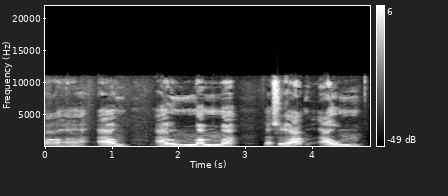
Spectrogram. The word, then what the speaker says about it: Om: Of course, Om is the beginning of something, so it's like Aum, Mama. That sort of Aum, really, it's Aum, and although it's spelt Om, it's really A-U-M, it's Aum, really.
